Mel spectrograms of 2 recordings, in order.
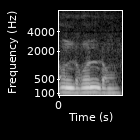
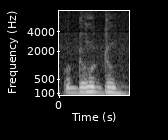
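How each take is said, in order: First: An 'n' sound comes before each 'd'. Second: No 'n' sound comes before each 'd'. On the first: The speaker calls it wrong. "Tapi bilangnya bukan undung-undung" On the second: The speaker calls it right. "dialeknya gitu"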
